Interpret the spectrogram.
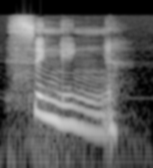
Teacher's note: nice throat, subtle sound, we don't want to hear the G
